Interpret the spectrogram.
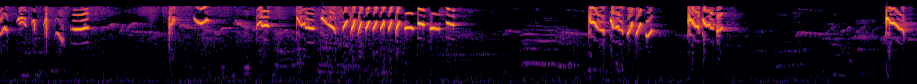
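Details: Pleci white-eye in ngalas, nembak and ngriwik style: scattered high chirps, then a rapid trill of about a dozen evenly spaced notes, followed by separate short bursts of sharp twittering with quiet gaps between.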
